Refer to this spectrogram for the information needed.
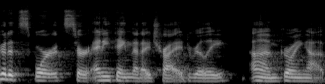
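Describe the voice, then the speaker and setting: A woman is speaking. She keeps a moderate pace. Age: 40s. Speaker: entrepreneur and podcast host. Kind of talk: interview.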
